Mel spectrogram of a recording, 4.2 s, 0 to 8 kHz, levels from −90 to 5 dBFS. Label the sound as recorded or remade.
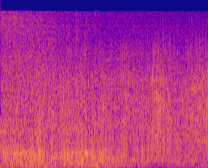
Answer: remade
